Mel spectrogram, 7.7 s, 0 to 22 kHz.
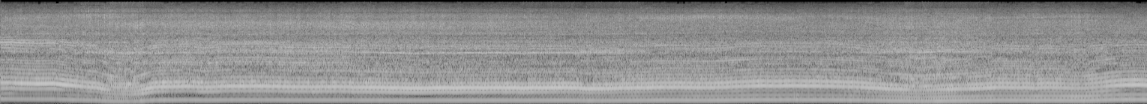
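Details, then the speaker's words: Husqvarna 550XP AutoTune chainsaw after case and seal rebuild and pressure/vacuum leak test: steady high buzz, dipping briefly twice and recovering cleanly; returns to idle without bogging, stalling or overrun; healthy. "so that's a happy 550 starts first pull you can get it warmed up drop it right to idle it doesn't bog or stall"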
